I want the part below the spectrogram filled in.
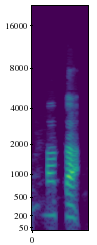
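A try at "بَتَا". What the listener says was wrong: Bukan nata. Titiknya di bawah. Bata.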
